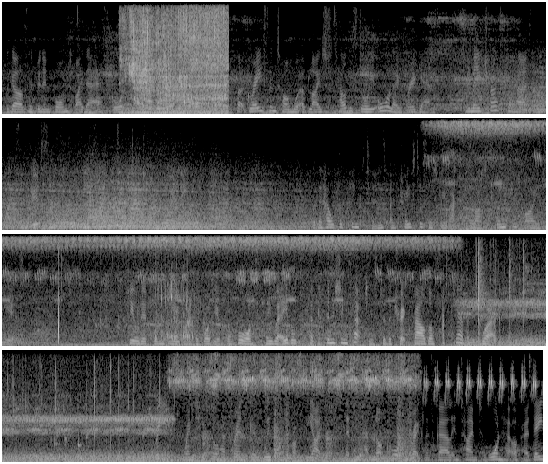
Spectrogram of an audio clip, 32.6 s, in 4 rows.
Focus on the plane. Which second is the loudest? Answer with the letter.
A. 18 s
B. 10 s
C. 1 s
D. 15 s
B.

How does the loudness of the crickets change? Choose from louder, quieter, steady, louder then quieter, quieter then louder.
steady.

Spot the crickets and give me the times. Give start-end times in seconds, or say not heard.
14.4-32.5.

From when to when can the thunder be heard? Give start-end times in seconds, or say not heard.
11.0-12.9.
